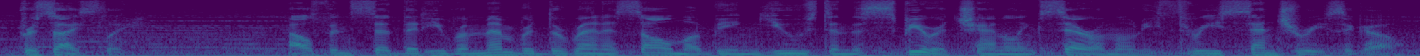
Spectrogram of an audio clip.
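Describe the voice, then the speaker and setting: An actor playing a composed, erudite young nobleman in a video game, speaking in a formal, measured, articulate way. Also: mid-range voice, over music, lightly acted. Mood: composed, explanatory.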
